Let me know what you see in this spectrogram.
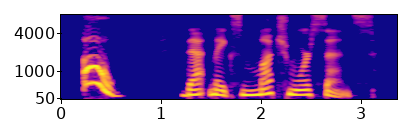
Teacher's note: the natural rising intonation on makes much more sense which native speakers use to show sudden understanding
